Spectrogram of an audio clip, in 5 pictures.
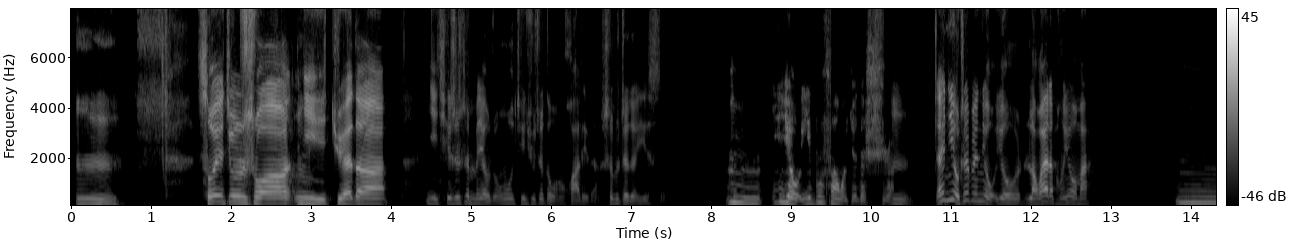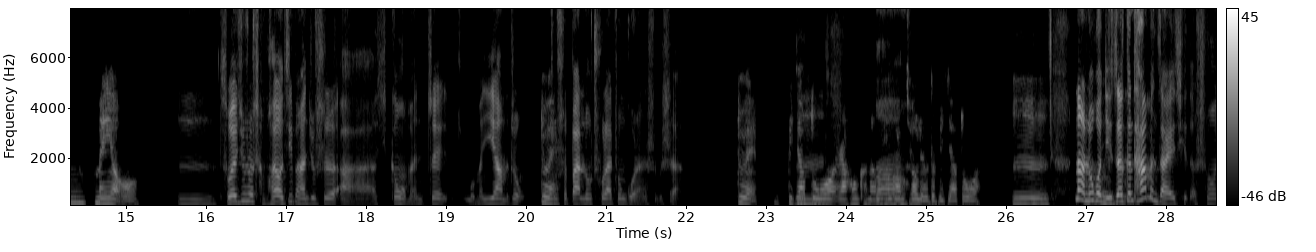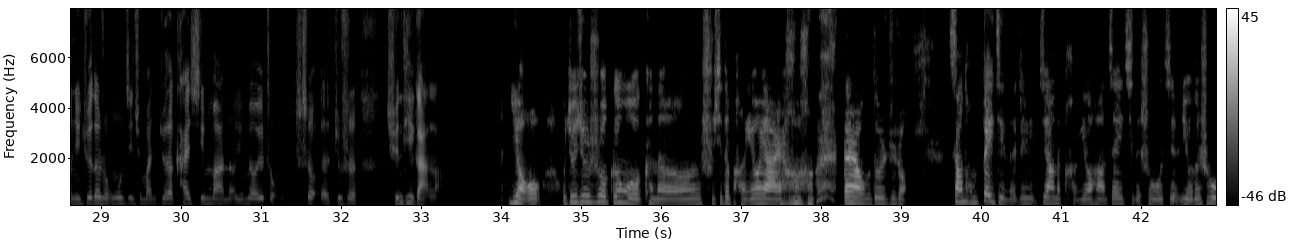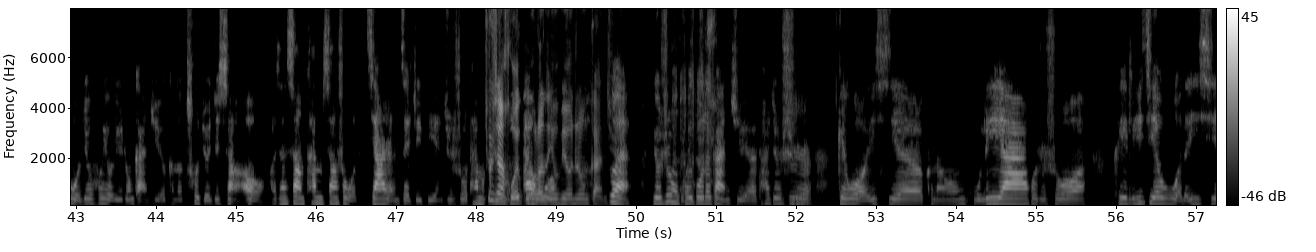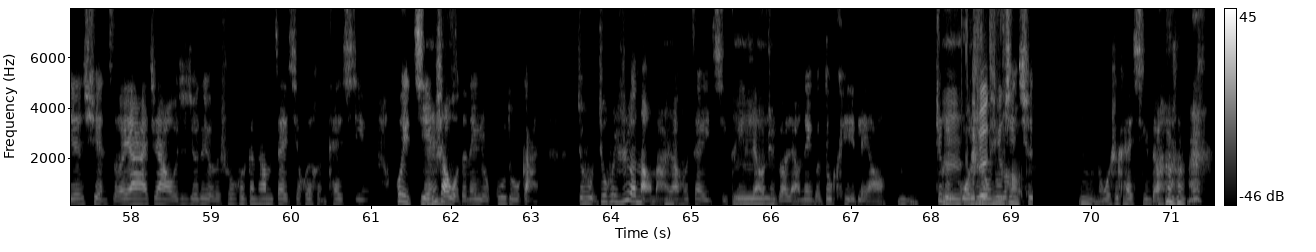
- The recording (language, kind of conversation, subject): Chinese, podcast, 你如何看待当代人日益增强的孤独感？
- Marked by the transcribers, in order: tsk; other background noise; laughing while speaking: "然后"; throat clearing; laugh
